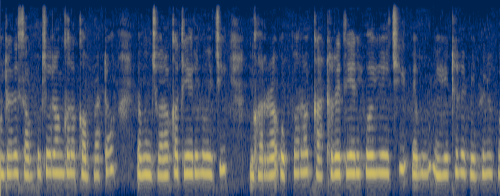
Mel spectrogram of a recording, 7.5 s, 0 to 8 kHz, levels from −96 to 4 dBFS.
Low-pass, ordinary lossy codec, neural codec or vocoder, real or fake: 7.2 kHz; none; codec, 16 kHz, 4 kbps, FunCodec, trained on Chinese and English, 50 frames a second; fake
